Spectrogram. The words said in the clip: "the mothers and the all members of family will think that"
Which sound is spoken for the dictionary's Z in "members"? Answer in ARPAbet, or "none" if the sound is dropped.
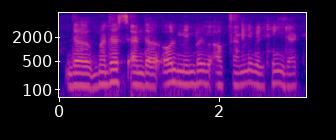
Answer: none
